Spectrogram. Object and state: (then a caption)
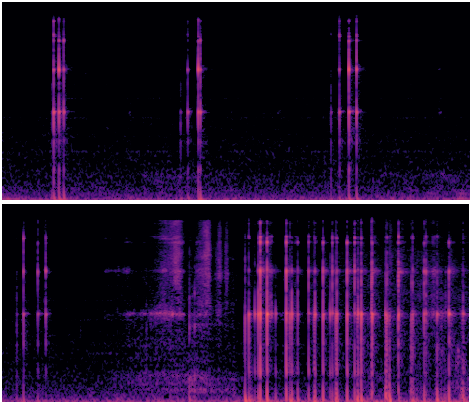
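Frosted glass candle holder. Fingernails tap a small frosted glass votive candle holder with cake prints, starting with slow, widely spaced clicks that each carry a short, bright glassy ping. After a brief scratchy brushing, the tapping turns fast and dense, with rapid clinks that ring high and die away almost at once.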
